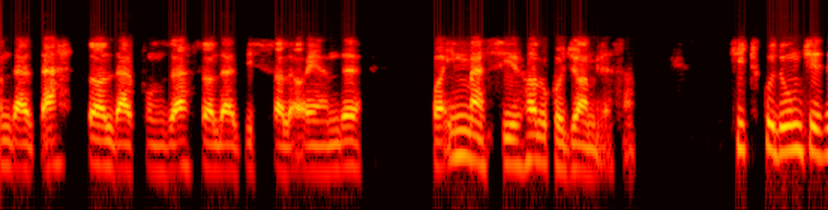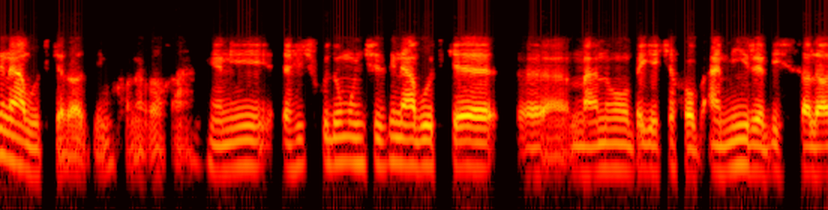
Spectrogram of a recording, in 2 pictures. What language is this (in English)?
Persian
